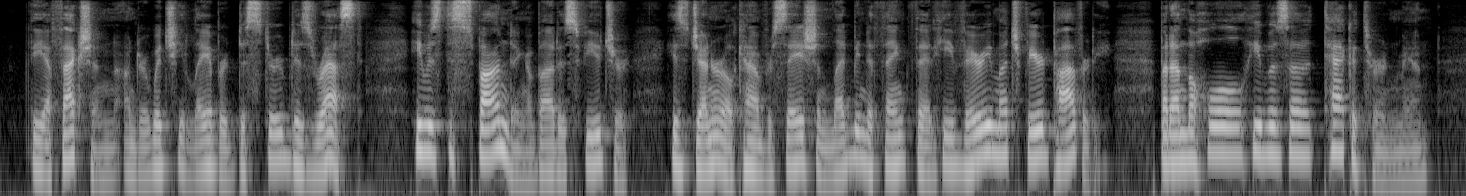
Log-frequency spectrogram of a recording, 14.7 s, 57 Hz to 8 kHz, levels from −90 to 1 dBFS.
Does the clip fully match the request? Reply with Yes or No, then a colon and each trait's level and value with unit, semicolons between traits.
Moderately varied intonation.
No: wide, 6.4 semitones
